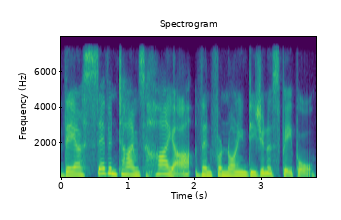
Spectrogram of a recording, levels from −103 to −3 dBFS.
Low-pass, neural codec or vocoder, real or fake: 7.2 kHz; none; real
